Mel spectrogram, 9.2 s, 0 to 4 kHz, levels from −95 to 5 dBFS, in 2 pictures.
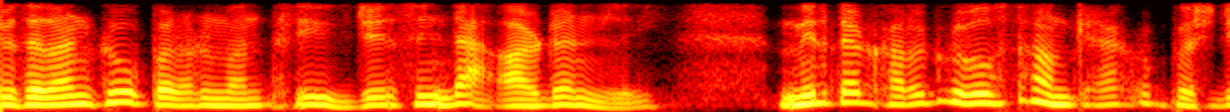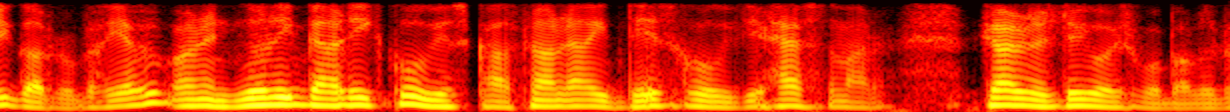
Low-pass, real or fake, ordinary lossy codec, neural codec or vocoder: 3.6 kHz; fake; none; codec, 16 kHz in and 24 kHz out, 0.4 kbps, LongCat-Audio-Codec, four codebook decoder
